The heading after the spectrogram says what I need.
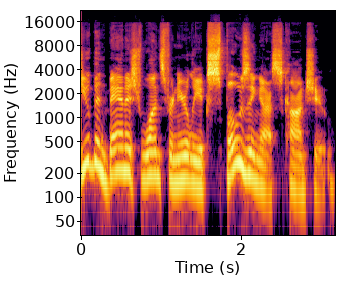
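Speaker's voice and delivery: ordinary talk, nothing marked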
